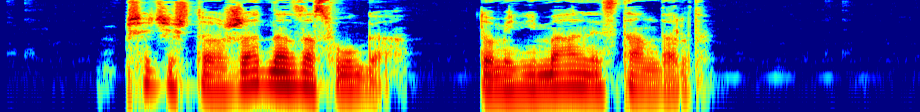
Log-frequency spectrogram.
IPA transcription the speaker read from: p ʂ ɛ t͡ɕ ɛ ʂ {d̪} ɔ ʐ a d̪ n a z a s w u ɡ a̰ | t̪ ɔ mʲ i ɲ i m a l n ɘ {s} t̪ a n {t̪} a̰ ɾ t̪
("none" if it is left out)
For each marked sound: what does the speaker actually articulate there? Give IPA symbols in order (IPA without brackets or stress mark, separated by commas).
t̪, s, d̪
